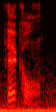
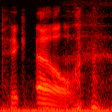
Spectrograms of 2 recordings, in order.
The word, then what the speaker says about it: Pickell: Outside pole, Joshua Pickle. Or Pickell. Make sure I pronounce that right. Yeah, he just sent me a message today. It is Pickell.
